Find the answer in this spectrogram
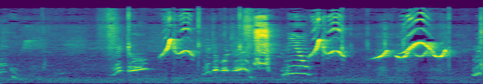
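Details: Pet talking ringneck parrot, healthy and very vocal, producing chattering speech-like syllables and rising whistles over a steady background hum.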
